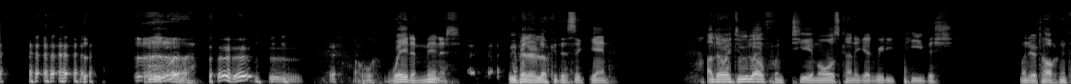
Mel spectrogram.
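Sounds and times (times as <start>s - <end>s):
voice mimicking coughing in a rhythm: 0.0s - 3.5s
speech: 0.0s - 6.2s, 7.0s - 9.6s, 10.2s - 10.7s.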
